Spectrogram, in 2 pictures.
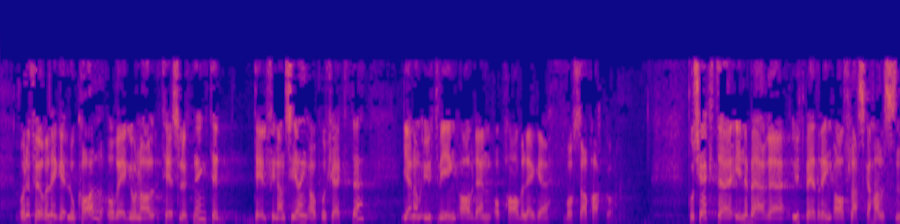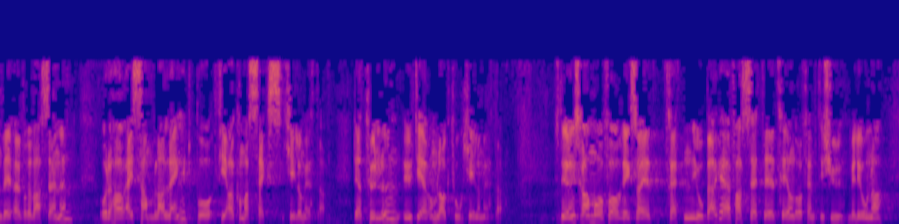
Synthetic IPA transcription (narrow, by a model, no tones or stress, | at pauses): ʔɔd̪ɛføːʁəlɪɡːəlʊkʰɑːlɔʁɛɡɪʊnɑːlt̪ʰɪlslʉt̪nɪŋt̪ʰɪld̪eːlfɪnɑnsɪeːɾɪŋɑʋpʰʁʊʃɛkt̪ə | jɛnːɔmʉːt̪ʋiːɪŋɑʋd̪ɛnɔphɑːʋəlɛɡəʋɔsɑpʰɑ̰kʊ̰ | pʰʁʊʃɛkt̪əɪnːəbæːʁəʉːt̪beːd̪ɾɪŋʔɑʋflɑskəɦɑlsn̩ʋeːʔœʋʁəʋɑsɛnən | ʔɔd̪ɛɦɑʁæɪsɑmlɑlɛŋd̪pʰɔfiːʁəkʰɔmɑsɛksçɪlʊmeːt̪ʰə̰ʁ | d̪̥æːʁt̪ʰʉnəln̩ʉːt̪ʰjiːʁɔmlɑːɡt̪ʰuːçɪlʊmeːt̪ʰə̰ʁ | st̪yːʁɪŋsʁɑməfɔʁːɪksʋæɪət̪ʰʁɛt̪n̩juːbæʁɡəæʁfɑst̪sɛt̪ʰːɪt̪ʰʁeːhʉnd̪ʁəɔːfɛmt̪ɪʃʉːmɪlɪuːnəʁ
